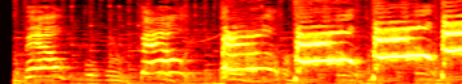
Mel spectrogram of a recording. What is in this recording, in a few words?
Reggie yells at Bill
